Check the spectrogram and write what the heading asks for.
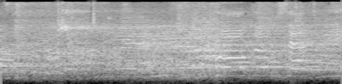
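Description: Voices talking in a large, bare hall, no clear words picked out.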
